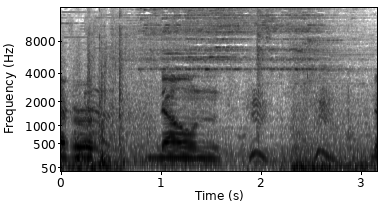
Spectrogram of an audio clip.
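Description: Coins and sparkles chime in a burst of magical jingling.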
